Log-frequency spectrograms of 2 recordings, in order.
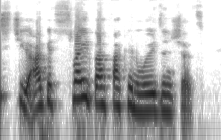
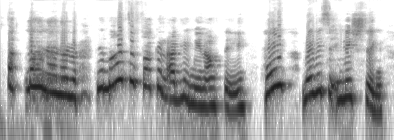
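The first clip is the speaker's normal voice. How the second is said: high mock dismay; 8 semitones higher than usual. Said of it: "I was like".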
